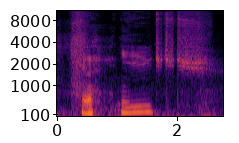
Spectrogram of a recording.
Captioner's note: exhaling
